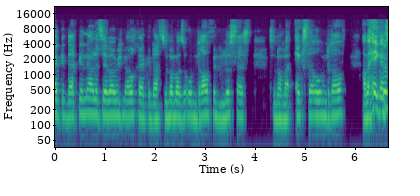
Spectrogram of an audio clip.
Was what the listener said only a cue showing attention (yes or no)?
no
